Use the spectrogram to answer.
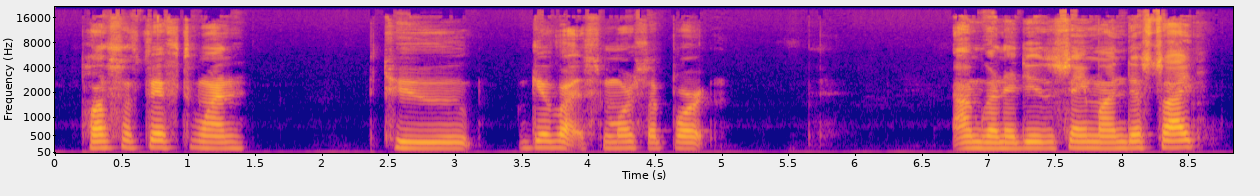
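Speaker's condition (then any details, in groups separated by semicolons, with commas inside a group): Cerebral palsy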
